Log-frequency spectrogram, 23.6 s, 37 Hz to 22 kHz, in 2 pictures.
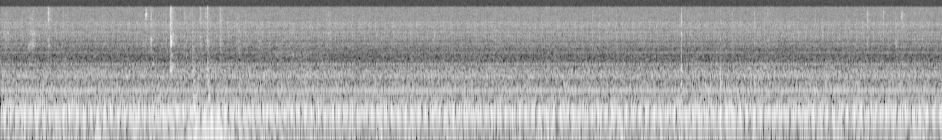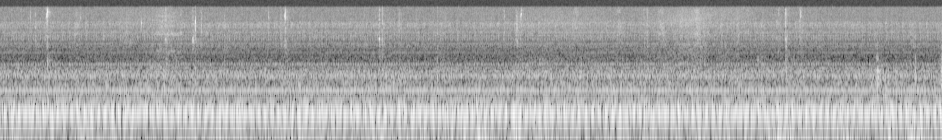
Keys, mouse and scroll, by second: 1.7 click, 2.4 2, 2.6 3, 10.1 click, 11.2 click, 12.3 click, 15.3 click, 18.2 click, 21.6 2, 22.2 [.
